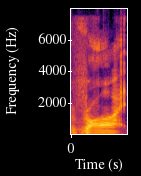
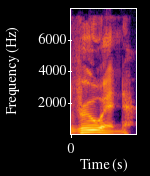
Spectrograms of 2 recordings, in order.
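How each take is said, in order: First: The name is said as one short syllable. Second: The name is said as two syllables. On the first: "they're pronouncing this as Ron" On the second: "I feel like it should be Ruin"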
